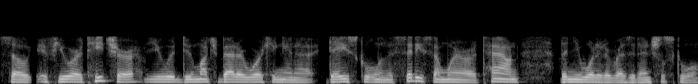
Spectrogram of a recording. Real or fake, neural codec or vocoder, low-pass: real; none; 3.6 kHz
